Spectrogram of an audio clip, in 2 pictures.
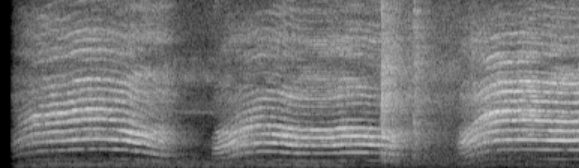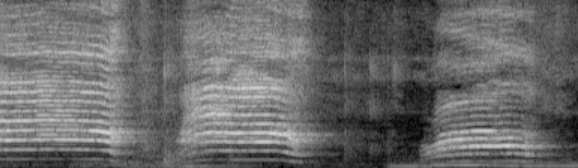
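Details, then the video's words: An angry cat gives five long, drawn-out meows, each a strained, nasal wail that rises and then falls, separated by short pauses, with a low growling undertone running beneath the calls indoors. "angry cat"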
